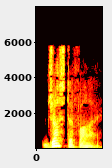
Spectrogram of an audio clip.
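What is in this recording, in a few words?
"justify", American English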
